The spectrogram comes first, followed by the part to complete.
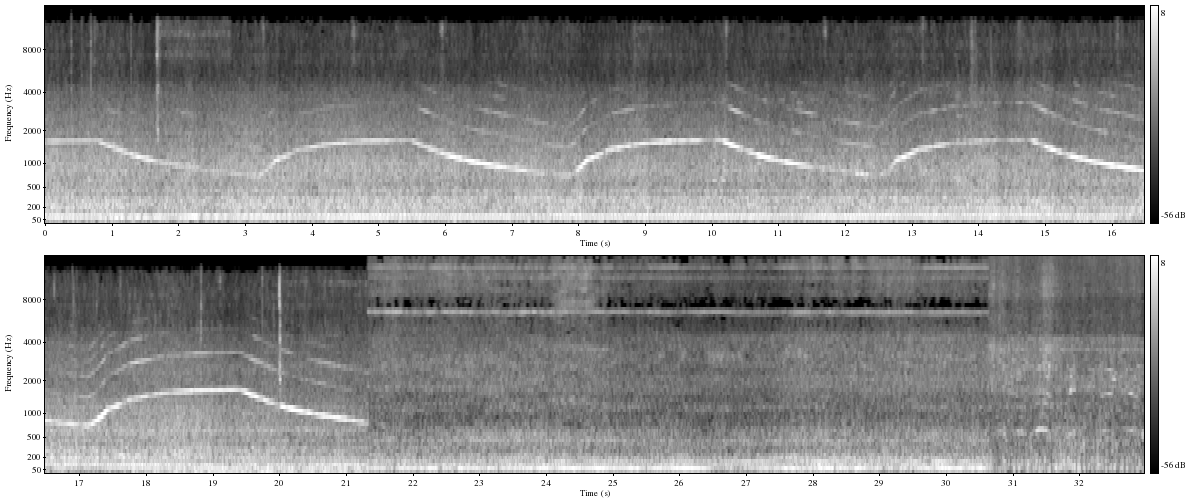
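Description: Coast guard patrol boat siren wailing in a slow cycle, each wail rising quickly, holding, then sliding down, about every four seconds, over a steady low rumble. The siren stops about two-thirds of the way through, leaving the rumble.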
